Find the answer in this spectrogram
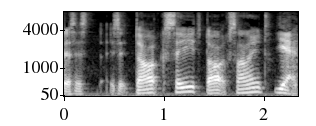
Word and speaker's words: Darkseid: So one of the theories I read was, and I don't know how to say this, is it Darkseid? Yeah, Darkseid.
